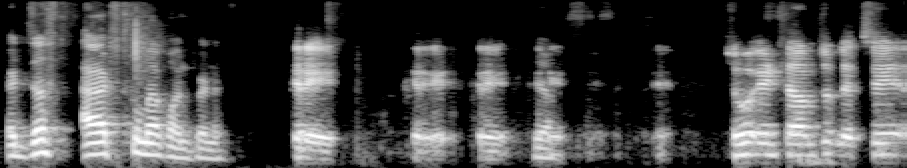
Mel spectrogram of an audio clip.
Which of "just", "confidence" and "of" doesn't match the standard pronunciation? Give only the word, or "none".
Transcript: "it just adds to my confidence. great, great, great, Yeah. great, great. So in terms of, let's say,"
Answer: of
